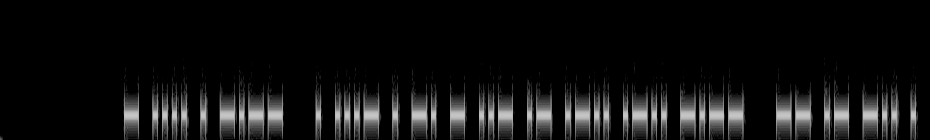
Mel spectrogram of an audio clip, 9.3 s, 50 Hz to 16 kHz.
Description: Morse code, heard as a keyed tone, about 25 wpm, 700 Hz. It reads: THEY EVENTUALLY MADE
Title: Sentences from Top 1000 Words - Review Part 6 - 25wpm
